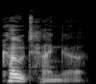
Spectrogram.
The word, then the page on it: coat hanger: British English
